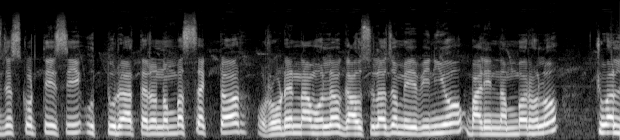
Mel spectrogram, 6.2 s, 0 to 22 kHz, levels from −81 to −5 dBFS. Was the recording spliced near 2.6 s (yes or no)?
no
